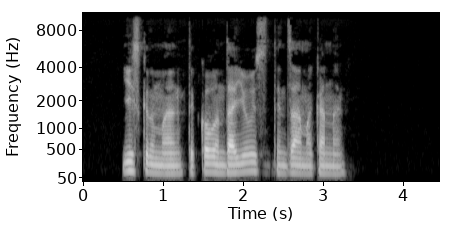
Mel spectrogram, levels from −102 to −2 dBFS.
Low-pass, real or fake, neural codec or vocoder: 9.9 kHz; real; none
